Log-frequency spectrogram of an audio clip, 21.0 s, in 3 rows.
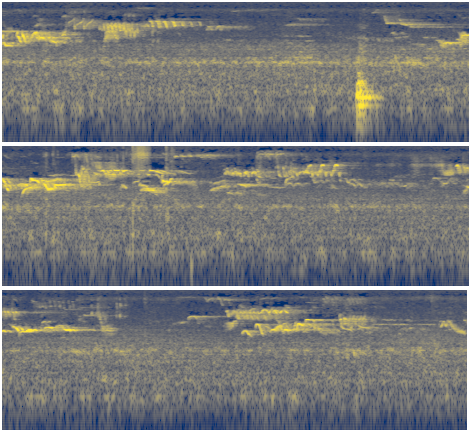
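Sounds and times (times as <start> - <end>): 
several birds singing at 6 30 in the morning: 0.0 - 20.9
single low thump: 5.3 - 5.7.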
